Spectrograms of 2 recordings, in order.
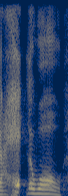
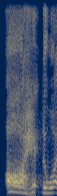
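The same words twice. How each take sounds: First: Said in the usual way. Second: Oh, I hit the wall, louder and higher; telling the crowd about mile nineteen, a louder pained lament; louder groaning lament.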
